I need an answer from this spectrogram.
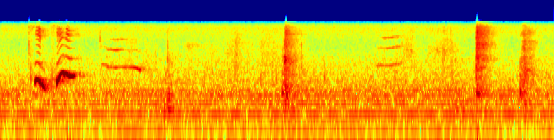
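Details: Domestic cat indoors giving two short, rising-then-falling meows in quick succession, followed by faint softer mews and a few clicks and knocks, with a low steady background hum.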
